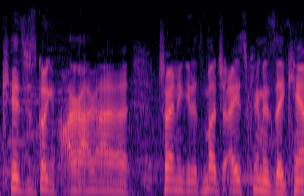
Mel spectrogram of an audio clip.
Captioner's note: impersonates eating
